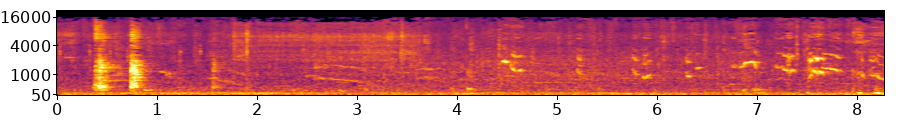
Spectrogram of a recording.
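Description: Two quick, sharp yips from Jack Russell Terrier puppies open the sequence. Thin, high whimpers follow, rising and falling in short broken bits over a steady low rumble.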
